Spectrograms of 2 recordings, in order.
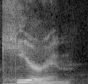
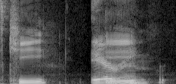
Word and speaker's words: Kieran: Kieran. – Yeah, but Kieran. Has it with three syllables. He's saying Kieran. – Because when you look at it, it's Key. – Aaron. – Key Aaron. – Kieran.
